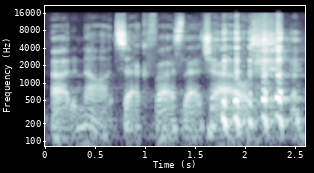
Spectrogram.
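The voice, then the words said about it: Imitates another person's voice. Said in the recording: “do your Clinton impression.”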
